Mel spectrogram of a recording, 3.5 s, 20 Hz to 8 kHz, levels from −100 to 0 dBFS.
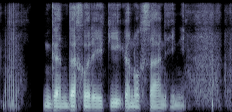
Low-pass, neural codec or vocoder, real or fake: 7.2 kHz; codec, 16 kHz, 4.8 kbps, FACodec; fake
